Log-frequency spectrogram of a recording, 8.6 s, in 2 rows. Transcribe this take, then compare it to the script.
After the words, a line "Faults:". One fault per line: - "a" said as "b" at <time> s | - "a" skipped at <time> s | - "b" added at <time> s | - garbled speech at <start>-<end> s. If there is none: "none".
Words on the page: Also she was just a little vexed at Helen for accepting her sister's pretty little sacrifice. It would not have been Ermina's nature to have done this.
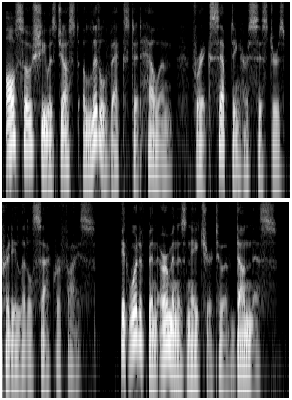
Also she was just a little vexed at Helen for accepting her sister's pretty little sacrifice. It would have been Ermina's nature to have done this.
Faults:
- "not" skipped at 6.4 s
